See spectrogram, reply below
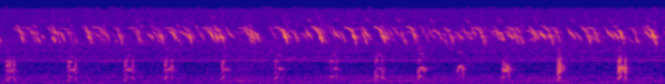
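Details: Cute baby chicks feeding, a dense chorus of high, quick falling chirps from many birds, accompanied by regular light pecking taps.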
